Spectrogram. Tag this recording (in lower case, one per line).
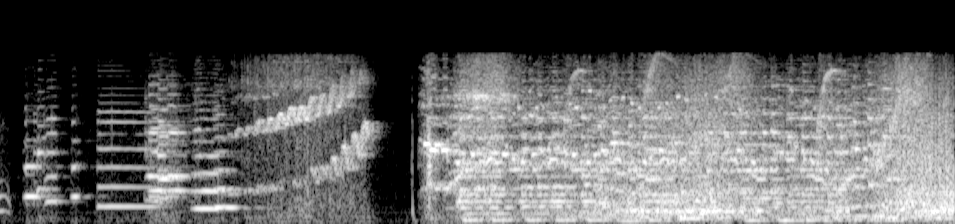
music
